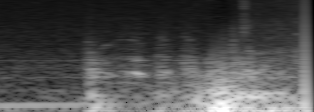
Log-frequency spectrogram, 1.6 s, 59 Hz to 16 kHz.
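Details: 2010 Renault Scenic III, no-start with active engine immobiliser and dead instrument cluster: after the authentication code was resent via body control module, card reader and power steering, short crank then it catches and settles into a steady low rumble; normal start.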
